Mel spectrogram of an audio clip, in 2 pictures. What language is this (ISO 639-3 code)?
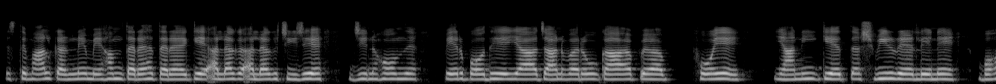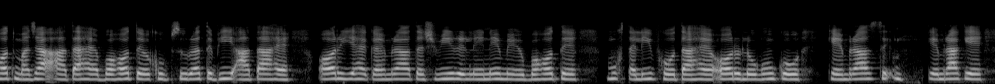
urd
